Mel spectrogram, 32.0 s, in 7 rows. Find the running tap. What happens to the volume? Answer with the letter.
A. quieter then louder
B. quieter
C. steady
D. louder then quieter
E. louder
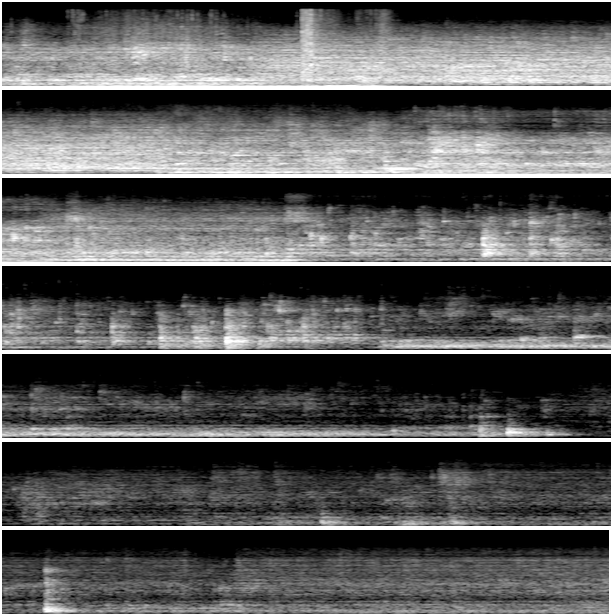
B.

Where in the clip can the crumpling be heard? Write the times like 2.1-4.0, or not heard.
0.5-3.0.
